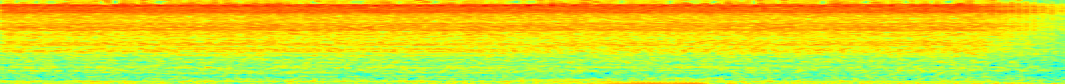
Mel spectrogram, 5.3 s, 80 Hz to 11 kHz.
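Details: 2018–2020 Honda Accord 1.5T turbo engine just after fitting a PRL stage 1 replacement air intake tube: smooth, even idle with a gentle rev lift, slightly more induction whoosh and air release on lift-off, nothing dramatic; healthy normal running.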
